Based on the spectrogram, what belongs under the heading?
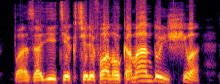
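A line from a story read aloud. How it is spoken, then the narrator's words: Furious thin commanding shout. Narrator (Russian): закричал Марта с бешеным, тонким, приказным голосом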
